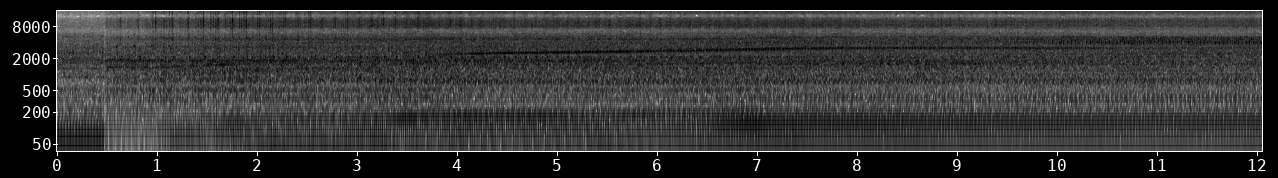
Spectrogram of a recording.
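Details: Caterpillar 3406E haul-truck diesel, rebuilt and re-engineered for a different application, first shop-floor test start after fuel priming with zero active codes: cranks, catches within a second, settles to a steady deep idle with a rising whine, running evenly.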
